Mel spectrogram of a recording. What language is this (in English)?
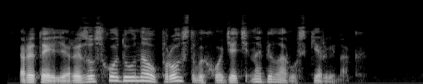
Belarusian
